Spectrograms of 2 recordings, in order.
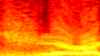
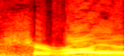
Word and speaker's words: Shira: It's pronounced Shira Camp, by the way. I don't know where I got the Sharia thing from, but yeah, I just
